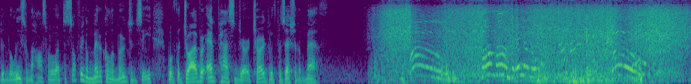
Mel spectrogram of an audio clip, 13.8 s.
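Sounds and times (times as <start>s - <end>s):
speech: 0.0s - 6.6s, 7.4s - 12.4s
heavy rain pouring down: 7.3s - 13.8s
person exclaiming: 8.2s - 10.5s, 12.2s - 13.4s.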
